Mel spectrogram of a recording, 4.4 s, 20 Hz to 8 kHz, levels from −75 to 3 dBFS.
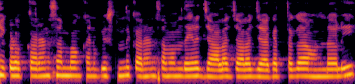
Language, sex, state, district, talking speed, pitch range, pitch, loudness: Telugu, female, Andhra Pradesh, Srikakulam, 160 wpm, 210-230 Hz, 220 Hz, -12 LUFS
